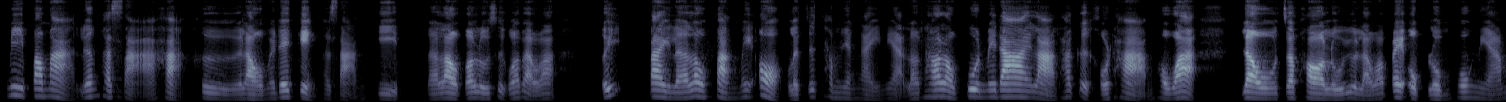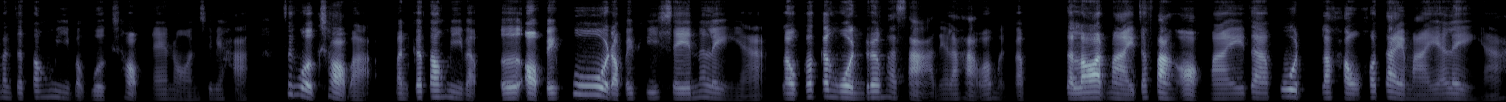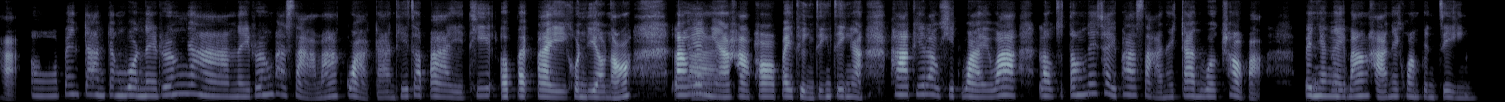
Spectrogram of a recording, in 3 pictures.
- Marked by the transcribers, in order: other background noise
- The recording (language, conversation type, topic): Thai, podcast, ทำอย่างไรให้ปลอดภัยเมื่อไปเที่ยวคนเดียว?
